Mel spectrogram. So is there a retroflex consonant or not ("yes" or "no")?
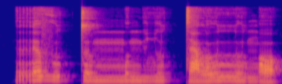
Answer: no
